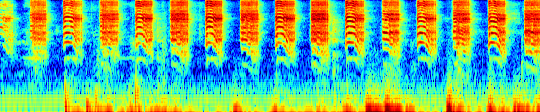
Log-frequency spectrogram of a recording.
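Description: A Foley sound effect of bed springs squeaking in a steady, fast rhythm, about two or three high, creaky squeals per second, each paired with a soft low thump, repeating with no one talking.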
